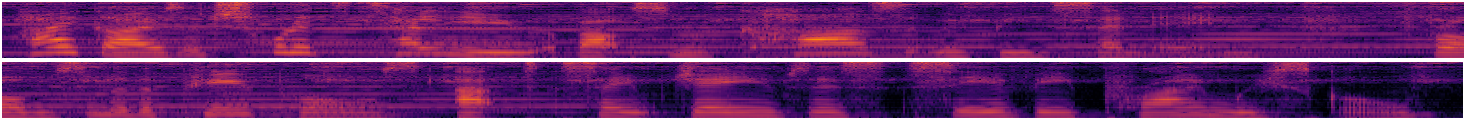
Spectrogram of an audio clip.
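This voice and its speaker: A woman's voice: medium pitch, moderate pace, a bit bright, faint music behind. A woman presenter talking to children in a chatty, upbeat and enthusiastic way.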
